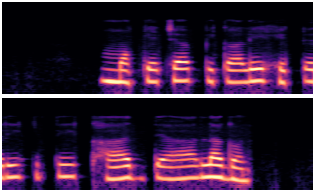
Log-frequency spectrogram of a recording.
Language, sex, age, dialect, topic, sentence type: Marathi, female, 25-30, Varhadi, agriculture, question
